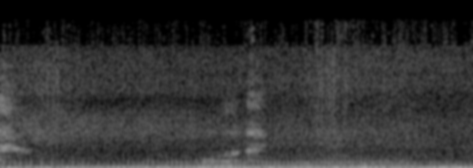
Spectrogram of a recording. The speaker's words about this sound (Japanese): だいぶ慣れてきました。バイク、風が気持ちいいですね。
